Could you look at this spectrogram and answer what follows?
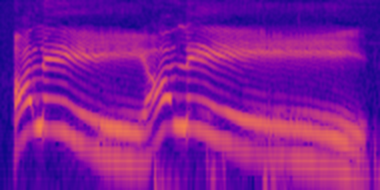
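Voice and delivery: high drawn-out call of a name. Real, not acted. Calling his friend Ollie across the room, long high call. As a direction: stretch the name out calling to him.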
